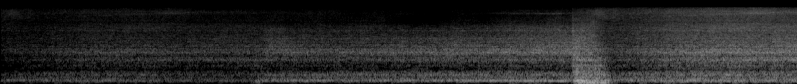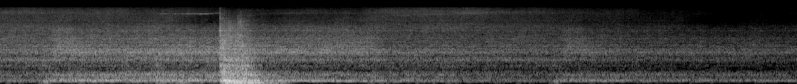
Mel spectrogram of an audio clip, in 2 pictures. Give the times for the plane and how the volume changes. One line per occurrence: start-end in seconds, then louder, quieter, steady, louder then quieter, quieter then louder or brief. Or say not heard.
0.0-15.8 louder then quieter.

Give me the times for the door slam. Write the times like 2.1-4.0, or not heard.
5.0-6.1, 9.5-10.8.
